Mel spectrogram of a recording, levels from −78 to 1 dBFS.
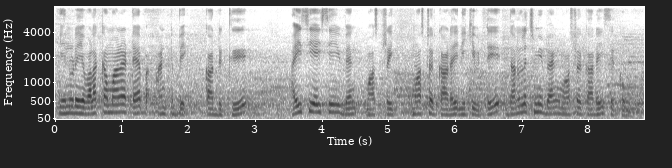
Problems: constant background noise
